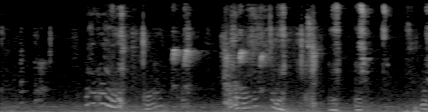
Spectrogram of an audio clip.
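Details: Female pet African grey parrot making a soft, cute sound when happy and wanting affection: quiet wavering, squeaky whistled notes that bend up and down in a loose series, over steady low hum.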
